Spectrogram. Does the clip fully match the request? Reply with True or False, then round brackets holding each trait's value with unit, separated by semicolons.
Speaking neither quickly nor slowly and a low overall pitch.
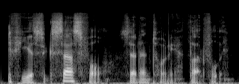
True (175 wpm; 95 Hz)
